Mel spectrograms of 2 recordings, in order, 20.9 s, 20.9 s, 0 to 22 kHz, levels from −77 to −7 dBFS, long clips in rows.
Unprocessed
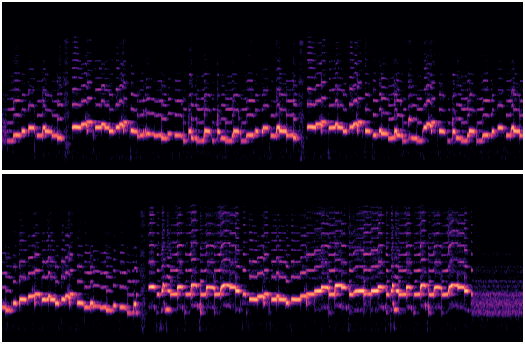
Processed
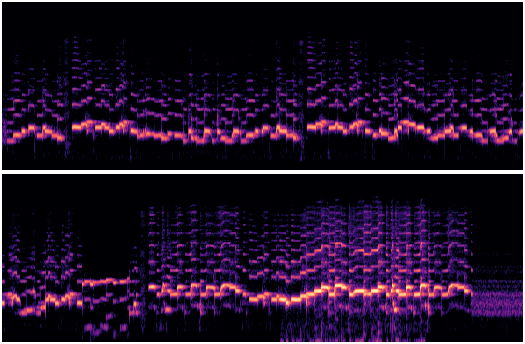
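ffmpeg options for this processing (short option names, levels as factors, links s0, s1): -filter_complex "[0:a]asettb=1/sr,asplit=3[s0][s1][s2];[s0]atrim=end=12.014[s3];[s1]atrim=start=12.01:end=12.96,asetpts=PTS-STARTPTS,afade=t=in:d=0.004:c=qsin,afade=t=out:st=0.946:d=0.004:c=qsin,lowpass=f=2100:t=q:w=0.5098,lowpass=f=2100:t=q:w=0.6013,lowpass=f=2100:t=q:w=0.9,lowpass=f=2100:t=q:w=2.563,afreqshift=-2500[s4];[s2]atrim=start=12.956[s5];[s3][s4]acrossfade=d=0.004:c1=hsin:c2=qsin[s6];[s6][s5]acrossfade=d=0.004:c1=qsin:c2=hsin,asplit=3[s7][s8][s9];[s7]afade=t=out:st=15.97:d=0.02[s10];[s8]aeval=exprs='0.316*sin(PI/2*1.78*val(0)/0.316)':c=same,afade=t=in:st=15.97:d=0.02,afade=t=out:st=18.96:d=0.02[s11];[s9]afade=t=in:st=18.96:d=0.02[s12];[s10][s11][s12]amix=inputs=3:normalize=0,asplit=3[s13][s14][s15];[s13]atrim=end=7.912[s16];[s14]atrim=start=7.908:end=11.282,asetpts=PTS-STARTPTS,areverse[s17];[s15]atrim=start=11.278[s18];[s16][s17]acrossfade=d=0.004:c1=hsin:c2=hsin[s19];[s19][s18]acrossfade=d=0.004:c1=hsin:c2=hsin"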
